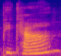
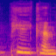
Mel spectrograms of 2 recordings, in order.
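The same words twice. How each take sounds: First: It is said in an American pronunciation. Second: It is said in the speaker's own non-American pronunciation. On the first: "Americans pronounce it pecan" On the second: "I say pecan"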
